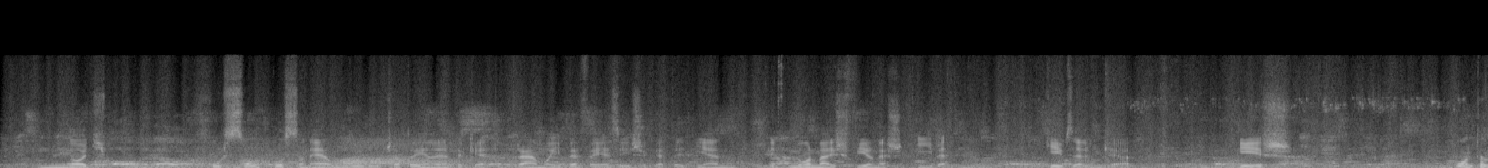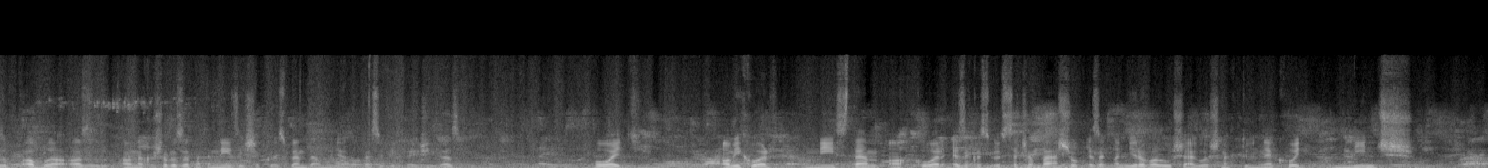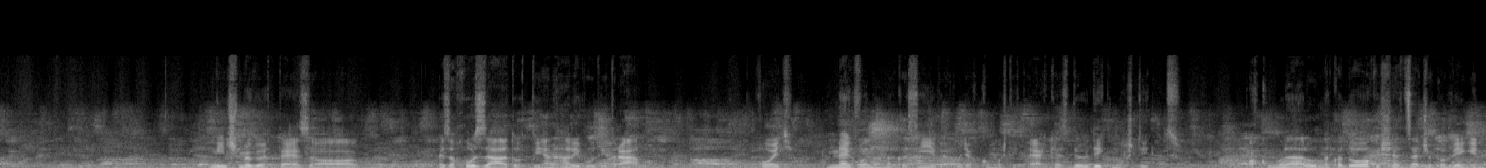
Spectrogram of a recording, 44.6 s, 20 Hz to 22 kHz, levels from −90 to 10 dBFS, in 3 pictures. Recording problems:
murmuring crowd; loud; throughout; 6 dB below the speech

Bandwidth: 14.5 kHz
